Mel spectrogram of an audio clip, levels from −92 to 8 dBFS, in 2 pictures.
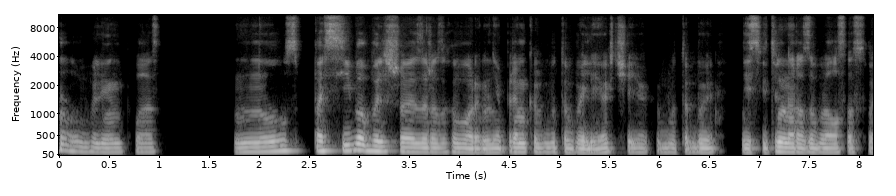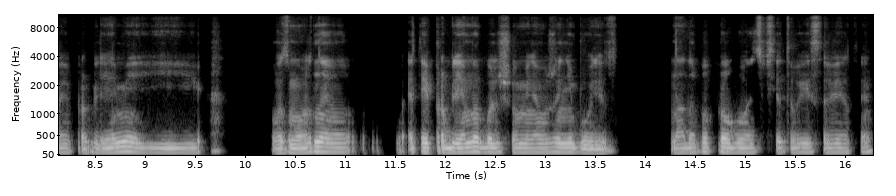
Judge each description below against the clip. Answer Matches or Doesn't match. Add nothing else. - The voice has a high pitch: Doesn't match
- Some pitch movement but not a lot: Doesn't match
